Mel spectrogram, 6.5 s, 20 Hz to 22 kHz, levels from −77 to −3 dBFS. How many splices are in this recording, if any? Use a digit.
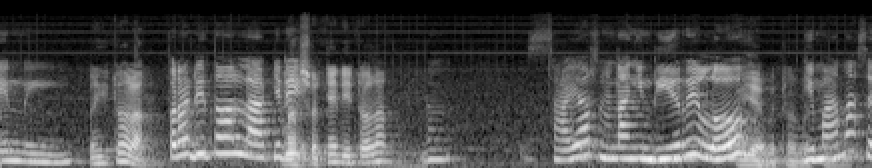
1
